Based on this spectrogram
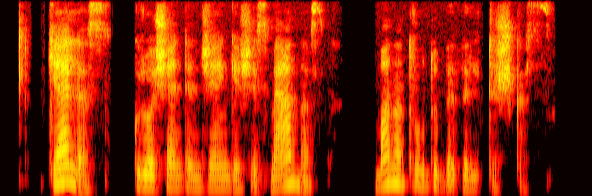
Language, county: Lithuanian, Marijampolė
